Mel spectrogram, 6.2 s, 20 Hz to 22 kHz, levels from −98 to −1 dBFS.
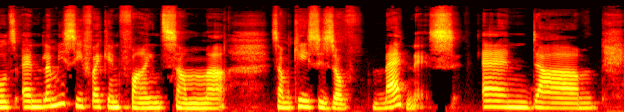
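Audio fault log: No audible faults detected.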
